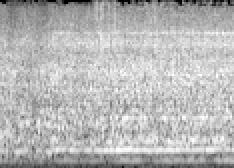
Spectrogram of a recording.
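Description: Rally car's engine heard from inside the cockpit, held at a steady pitch while the car is driven flat out through a bend.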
